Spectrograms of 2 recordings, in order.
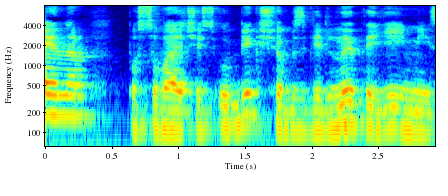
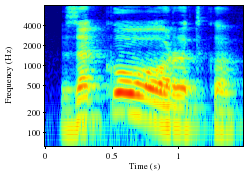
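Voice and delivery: loud, slow protest; exclaimed; 7 dB louder, slower than usual. A narrator's reading. Knut objects the kiss was too short, loud. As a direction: call it out, drawn out. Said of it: "вигукнув Кнут".

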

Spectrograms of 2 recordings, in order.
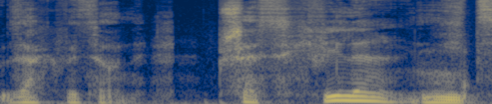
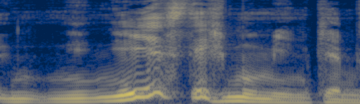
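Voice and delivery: ordinary delivery, nothing marked

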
